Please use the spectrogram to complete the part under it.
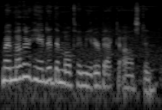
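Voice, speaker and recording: An older woman reading a novel aloud, animated storybook reading. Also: mid-range voice, brisk, husky, rough recording. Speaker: reader.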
